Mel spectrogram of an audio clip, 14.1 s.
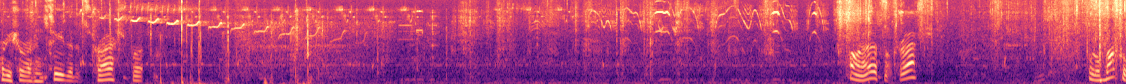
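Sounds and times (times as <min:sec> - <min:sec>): birds singing: 0:00.0 - 0:14.0.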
